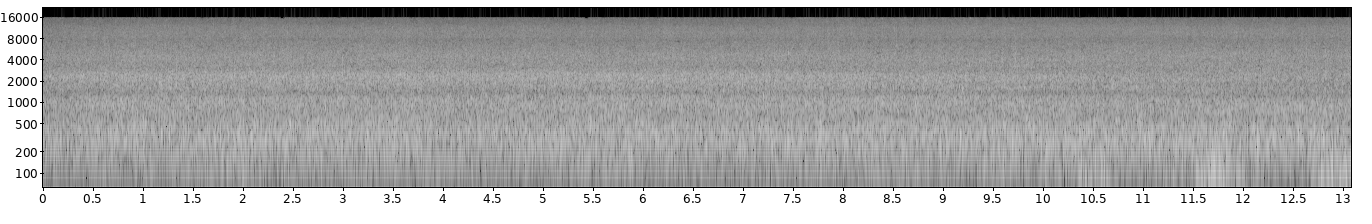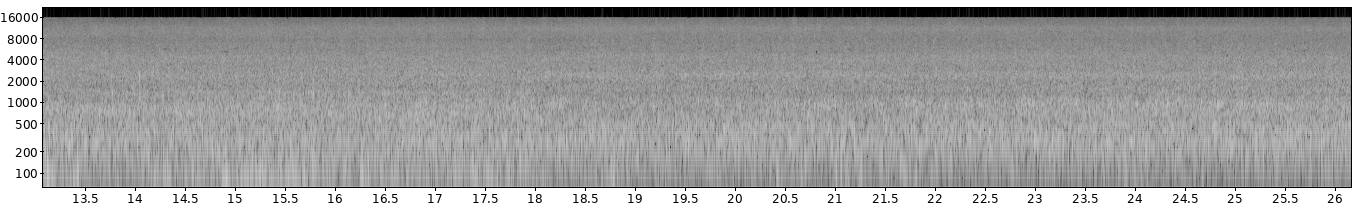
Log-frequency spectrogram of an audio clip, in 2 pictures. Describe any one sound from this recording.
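Water rushes steadily over rocks close by.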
